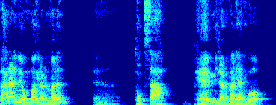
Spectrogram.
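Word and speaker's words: δόξα: 드러나는 거예요 하나님의 영광 그 하나님의 영광이라는 말은 독사뱀 말이 아니고 발음을 독사 아고 말하는데 하나님의 하나님 되심이 드러난다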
